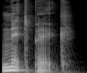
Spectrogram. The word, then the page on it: nitpick: British English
